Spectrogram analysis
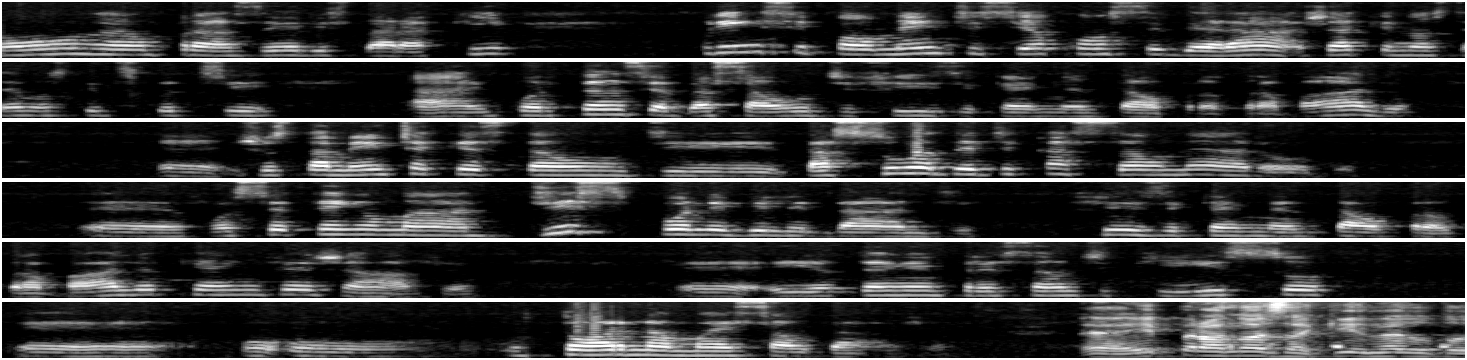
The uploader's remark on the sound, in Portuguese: Este é o áudio da Live que fiz dia 04/07/22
